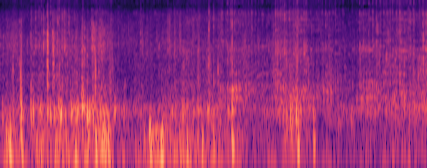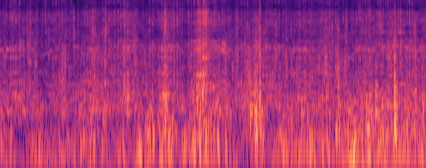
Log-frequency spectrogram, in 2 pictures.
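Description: Mountain bike rolling over loose gravel and stones: the knobby tyres crunch on the rocky dirt track and the bike rattles and knocks over the bumps, heard close to the front wheel.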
